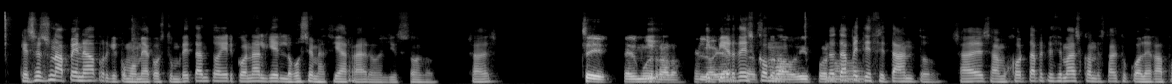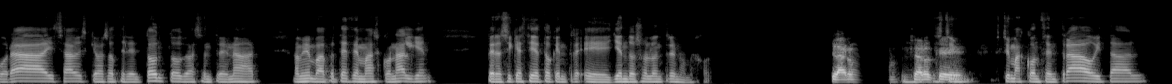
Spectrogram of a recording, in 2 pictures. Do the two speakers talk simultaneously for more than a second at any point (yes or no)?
yes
